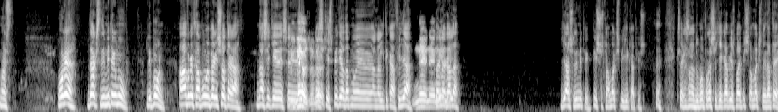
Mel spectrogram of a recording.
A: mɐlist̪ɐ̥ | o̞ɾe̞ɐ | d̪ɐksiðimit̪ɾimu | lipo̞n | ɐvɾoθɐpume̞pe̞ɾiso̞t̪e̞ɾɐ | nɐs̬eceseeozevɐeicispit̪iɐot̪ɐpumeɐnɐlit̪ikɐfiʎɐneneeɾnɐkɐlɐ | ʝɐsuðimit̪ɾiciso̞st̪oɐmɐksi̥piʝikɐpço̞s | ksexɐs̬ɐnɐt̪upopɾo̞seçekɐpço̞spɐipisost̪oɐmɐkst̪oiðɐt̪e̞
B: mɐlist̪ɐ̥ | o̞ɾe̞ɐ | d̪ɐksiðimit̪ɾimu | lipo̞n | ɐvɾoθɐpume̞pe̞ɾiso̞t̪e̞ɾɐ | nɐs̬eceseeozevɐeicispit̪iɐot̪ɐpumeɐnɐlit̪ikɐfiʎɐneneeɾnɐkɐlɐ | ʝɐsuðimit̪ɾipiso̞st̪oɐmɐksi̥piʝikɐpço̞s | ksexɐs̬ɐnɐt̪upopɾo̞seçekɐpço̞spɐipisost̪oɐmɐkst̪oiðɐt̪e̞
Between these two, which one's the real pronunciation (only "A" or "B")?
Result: B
